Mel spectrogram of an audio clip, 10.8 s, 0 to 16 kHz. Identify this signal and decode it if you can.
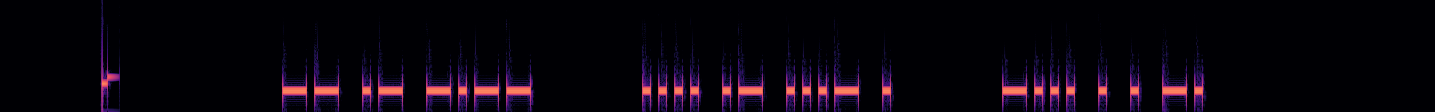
Morse code, heard as a keyed tone, about 20 wpm, 700 Hz. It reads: MAY HAVE BEEN
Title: 2x Word-Spacing - Sets of 3 Words - 20wpm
